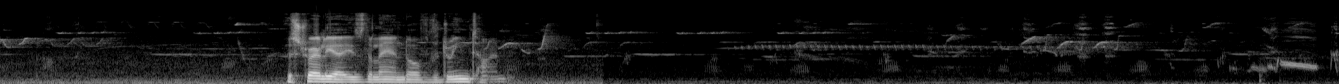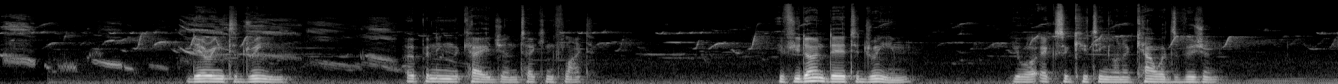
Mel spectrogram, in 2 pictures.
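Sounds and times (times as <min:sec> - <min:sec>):
Australian birds calling, warbling, whistling and trilling: 0:00.0 - 0:26.7
speech: 0:02.9 - 0:05.2, 0:15.3 - 0:16.4, 0:17.4 - 0:19.4, 0:21.2 - 0:22.6, 0:23.5 - 0:25.8.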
